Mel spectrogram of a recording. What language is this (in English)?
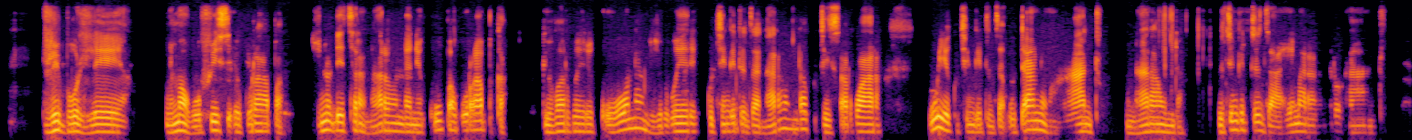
Ndau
